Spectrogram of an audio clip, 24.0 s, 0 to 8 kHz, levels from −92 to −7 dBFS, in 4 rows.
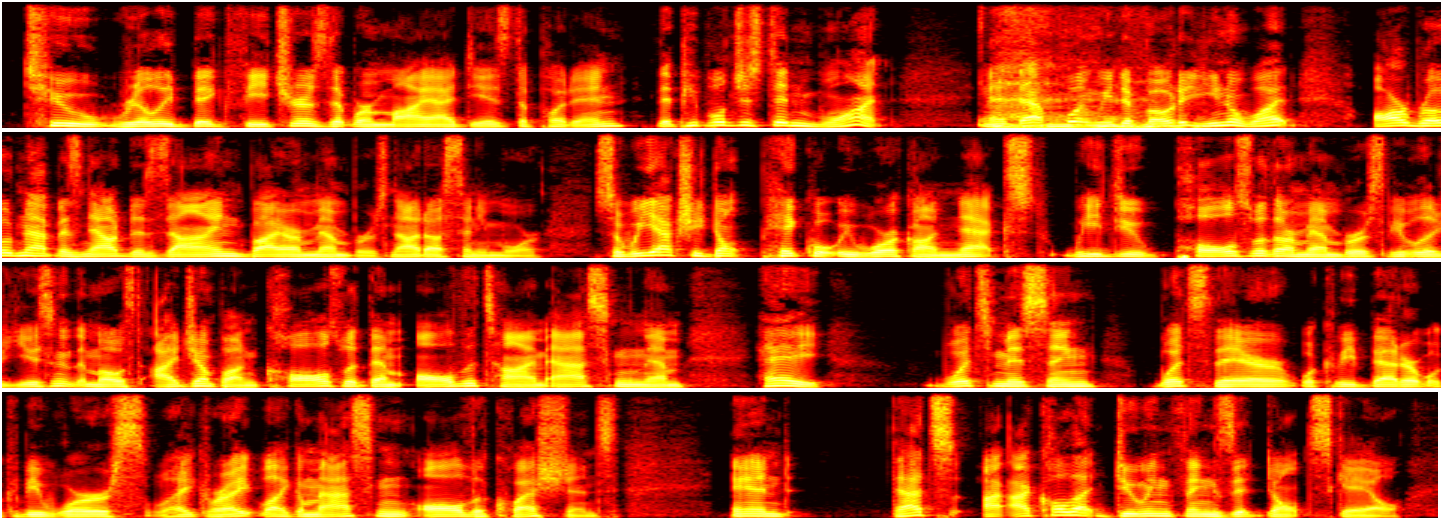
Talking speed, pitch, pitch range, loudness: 255 wpm, 125 Hz, 110-140 Hz, -16 LUFS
